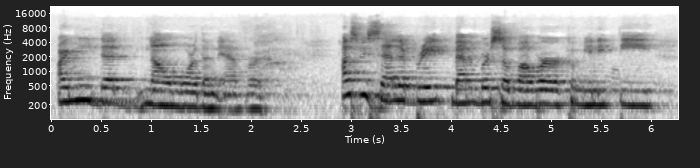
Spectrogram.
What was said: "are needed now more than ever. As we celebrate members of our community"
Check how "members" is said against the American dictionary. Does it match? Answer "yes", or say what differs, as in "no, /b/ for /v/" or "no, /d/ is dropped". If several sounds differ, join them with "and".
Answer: no, /s/ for /z/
